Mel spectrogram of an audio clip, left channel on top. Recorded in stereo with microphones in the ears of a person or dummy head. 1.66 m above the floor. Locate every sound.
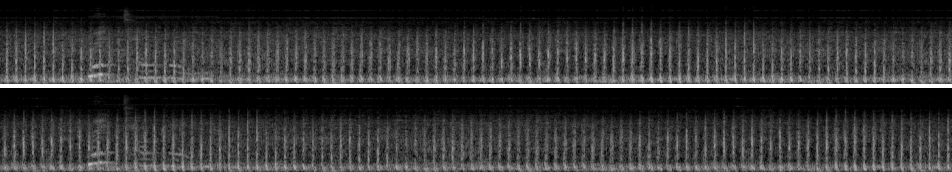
0.9 s a child speaking: 20° right (ahead or behind), 1.2 m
